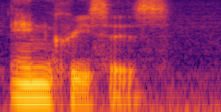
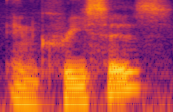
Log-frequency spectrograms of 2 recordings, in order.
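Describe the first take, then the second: First: The stress is on the first syllable. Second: The stress is on the second syllable. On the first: It is used as a noun. The speaker calls it right. "I would say increases when it's a noun" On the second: It is used as a verb. The speaker calls it wrong. "because to me that's the verb version"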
